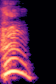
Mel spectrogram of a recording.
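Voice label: attack, Japanese; kikyou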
